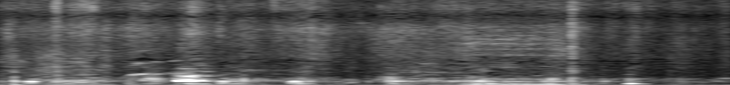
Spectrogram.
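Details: Two-week-old purebred Redbone Coonhound puppies under a heat lamp near Kingston, Ontario: sharp squeaks and brief whimpers, one loud squeal near the middle, then a low grunting rumble.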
